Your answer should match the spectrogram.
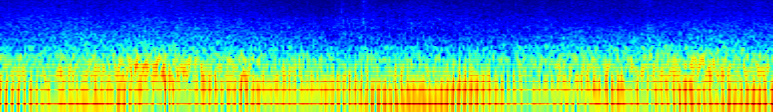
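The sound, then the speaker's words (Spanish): Water sloshes and splashes steadily against a boat's hull at sea at night, waves moving along the surface, with a constant low rumble of wind and engine underneath; no voices, just a continuous wash of noise. “Solo se escuchaban el ruido de las olas al moverse por la superficie y chocar contra el casco del barco.”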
